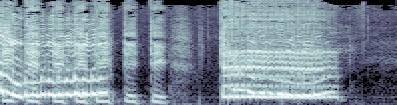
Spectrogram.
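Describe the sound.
A voice mimics a telephone ringing: a trilled, warbling tone held for nearly a second, a couple of short chirps, then a second long ring after a brief pause, loud.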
